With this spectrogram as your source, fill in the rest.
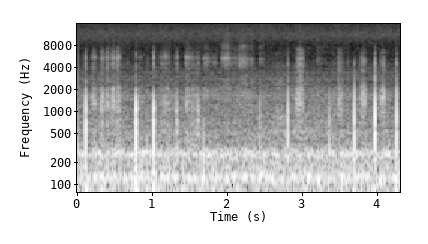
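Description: A stylus writes and scratches across a pink plastic LCD writing tablet held close to the left side of the microphone. Soft, dry scratching strokes are broken up by sharp, brief taps over a steady low hum.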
